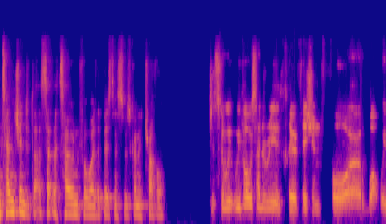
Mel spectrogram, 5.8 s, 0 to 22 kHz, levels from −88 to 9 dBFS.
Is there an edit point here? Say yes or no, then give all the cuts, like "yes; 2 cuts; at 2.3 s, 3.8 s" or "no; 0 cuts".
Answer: no; 0 cuts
